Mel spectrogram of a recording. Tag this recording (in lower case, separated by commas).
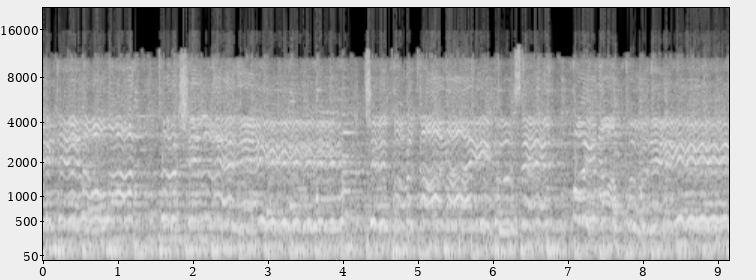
music, traditional music, happy music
